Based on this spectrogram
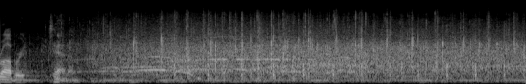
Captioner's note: audience applauding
